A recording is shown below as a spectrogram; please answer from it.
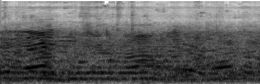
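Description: Many voices murmur and chatter in a packed crowd at the Chandeshwar temple during a festival, an even, unbroken hubbub that stays close and fairly soft.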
